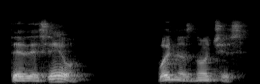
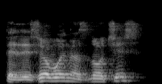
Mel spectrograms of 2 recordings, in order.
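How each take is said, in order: First: Sarcastic goodnight. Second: Sincere goodnight wish. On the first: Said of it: "que decir". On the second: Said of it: "No es lo mismo decir". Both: Shown as a demonstration.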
